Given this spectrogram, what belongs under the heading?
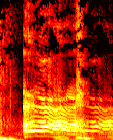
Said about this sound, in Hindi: एक बार फिर विशाल के चीखने की आवाज पूरे होटल राजमहल में गूंज उठी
